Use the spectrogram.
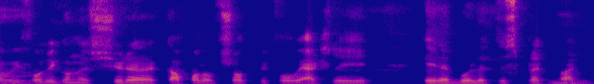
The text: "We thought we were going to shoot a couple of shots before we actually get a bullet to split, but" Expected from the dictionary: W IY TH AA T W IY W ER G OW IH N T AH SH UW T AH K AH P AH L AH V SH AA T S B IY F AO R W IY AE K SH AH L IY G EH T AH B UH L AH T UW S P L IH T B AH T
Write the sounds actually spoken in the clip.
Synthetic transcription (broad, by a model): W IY F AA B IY G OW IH N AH SH UW T AH K AH P AH L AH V SH AA T S B IY F AO R W IY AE K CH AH L IY G EH T AH B UH L AH T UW S P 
